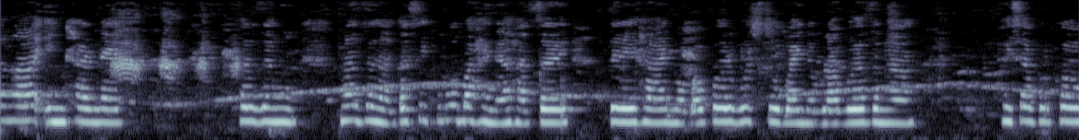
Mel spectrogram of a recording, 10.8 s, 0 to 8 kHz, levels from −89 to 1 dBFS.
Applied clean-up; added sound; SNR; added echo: classical method WPE with log-MMSE.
